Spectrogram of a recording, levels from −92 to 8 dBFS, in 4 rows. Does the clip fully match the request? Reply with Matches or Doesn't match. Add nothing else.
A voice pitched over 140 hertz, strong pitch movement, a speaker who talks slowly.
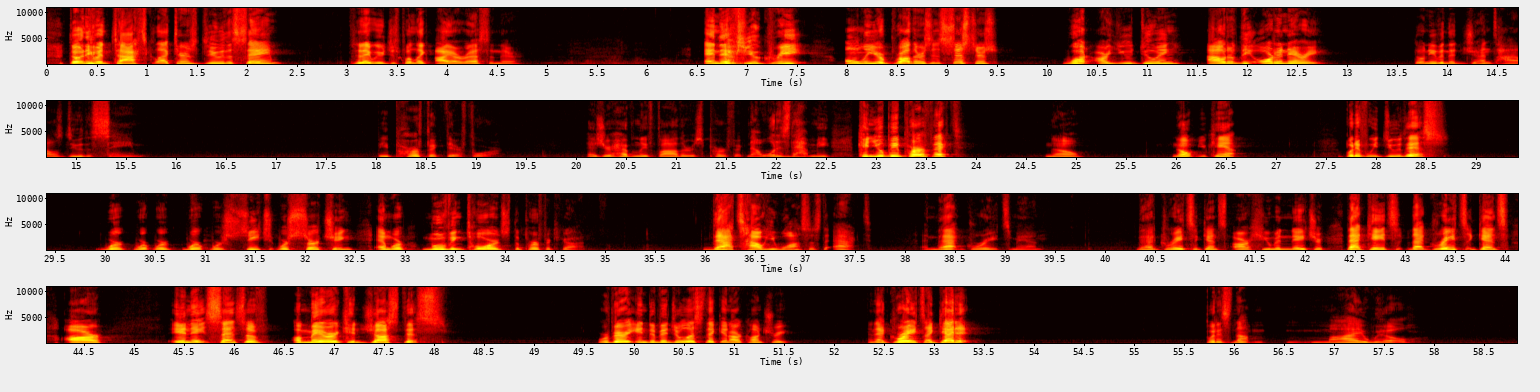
Matches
